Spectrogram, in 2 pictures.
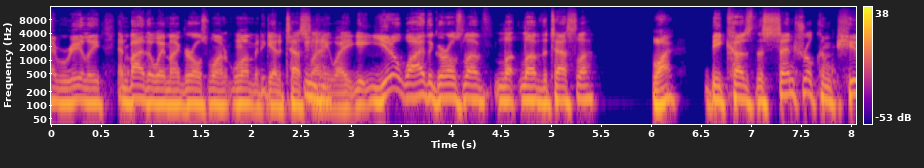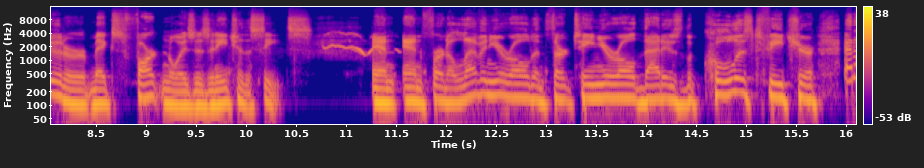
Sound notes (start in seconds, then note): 10.6 laugh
